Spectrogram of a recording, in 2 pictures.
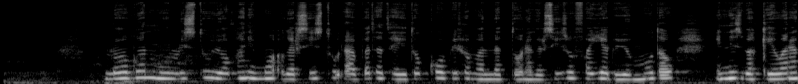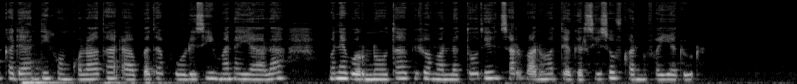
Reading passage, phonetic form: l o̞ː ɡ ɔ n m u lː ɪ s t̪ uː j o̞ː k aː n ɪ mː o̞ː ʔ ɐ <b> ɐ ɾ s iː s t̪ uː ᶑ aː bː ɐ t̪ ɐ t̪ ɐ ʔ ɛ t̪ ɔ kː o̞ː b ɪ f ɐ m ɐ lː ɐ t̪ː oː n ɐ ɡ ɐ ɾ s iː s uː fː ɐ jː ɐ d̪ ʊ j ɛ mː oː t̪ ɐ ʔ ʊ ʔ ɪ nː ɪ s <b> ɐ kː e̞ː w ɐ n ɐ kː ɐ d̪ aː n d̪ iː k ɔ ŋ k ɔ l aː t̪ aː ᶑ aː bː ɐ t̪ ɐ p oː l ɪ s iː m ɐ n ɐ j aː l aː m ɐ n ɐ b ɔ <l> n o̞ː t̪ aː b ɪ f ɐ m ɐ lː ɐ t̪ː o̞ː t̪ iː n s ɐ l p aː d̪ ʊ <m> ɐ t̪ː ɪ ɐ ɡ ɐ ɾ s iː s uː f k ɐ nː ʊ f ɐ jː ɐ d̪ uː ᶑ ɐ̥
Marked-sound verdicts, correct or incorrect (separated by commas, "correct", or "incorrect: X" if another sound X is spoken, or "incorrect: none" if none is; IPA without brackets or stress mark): incorrect: ɡ, correct, incorrect: ɾ, correct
